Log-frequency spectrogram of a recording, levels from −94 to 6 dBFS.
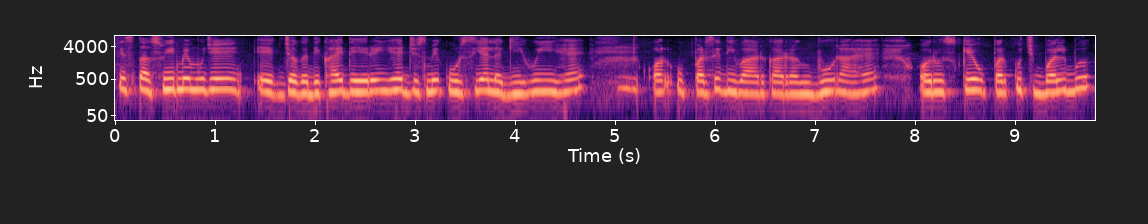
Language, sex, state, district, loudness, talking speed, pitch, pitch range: Hindi, female, Rajasthan, Jaipur, -15 LUFS, 175 wpm, 235 Hz, 225-260 Hz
